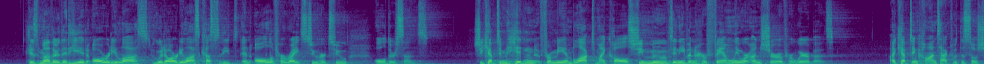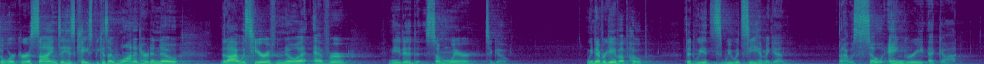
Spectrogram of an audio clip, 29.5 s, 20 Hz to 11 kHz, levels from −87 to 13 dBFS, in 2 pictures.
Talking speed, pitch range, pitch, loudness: 185 wpm, 165-200 Hz, 185 Hz, -23 LUFS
